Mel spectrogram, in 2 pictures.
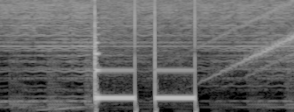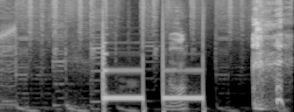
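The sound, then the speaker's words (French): Ringing line tone of an unanswered telephone call: four steady beeps in two paired bursts separated by a pause, with faint line noise and clicks in between. “Allô, allô? Je sens que nous allons tomber sur le répondeur, je ne sais pas pourquoi.”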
